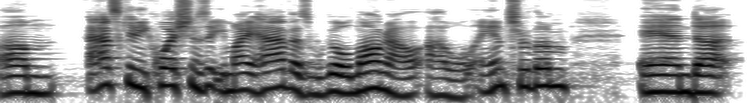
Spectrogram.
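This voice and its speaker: Man, hoarse voice, upbeat webinar host, casual live tutorial, talking from home. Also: sits high, moderate pace. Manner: chatty and upbeat, talks straight to viewers. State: hoarse from allergies. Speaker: software trainer hosting a webinar.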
